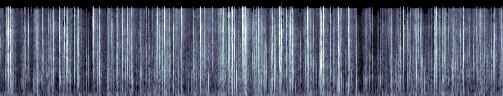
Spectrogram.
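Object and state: Plastic bag of nuts being crinkled.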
